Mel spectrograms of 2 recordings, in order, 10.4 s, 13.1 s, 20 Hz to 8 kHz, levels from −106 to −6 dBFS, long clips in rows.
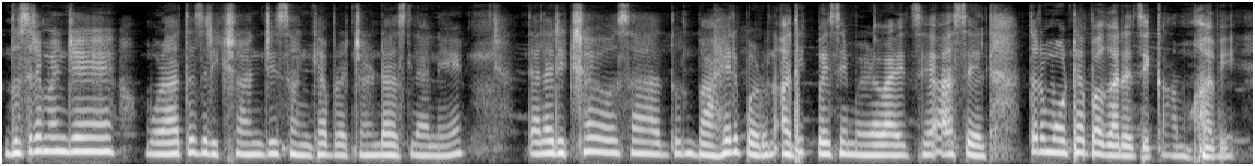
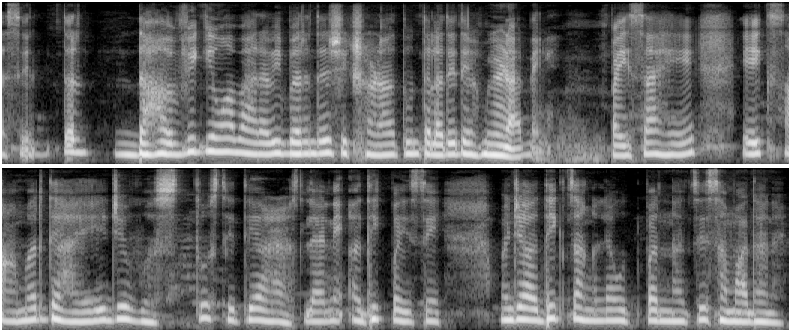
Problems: background sounds at intervals, continuous background conversations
